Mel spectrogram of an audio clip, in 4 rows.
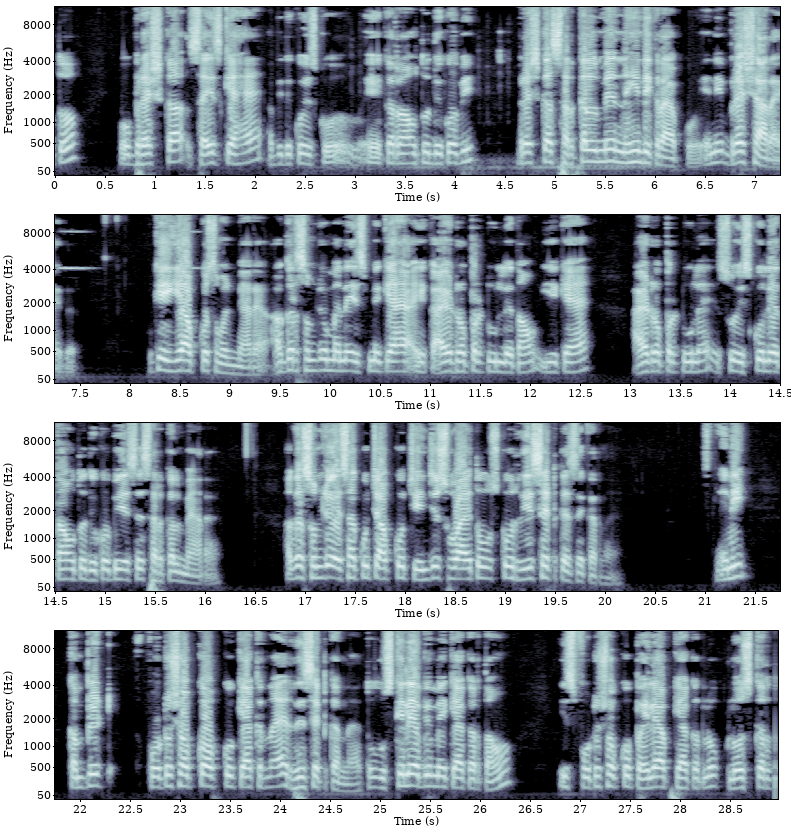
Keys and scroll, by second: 3.1 ].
